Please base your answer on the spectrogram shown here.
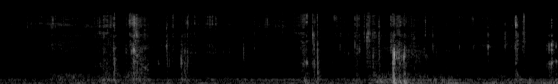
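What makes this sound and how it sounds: A utility knife blade peels and shaves the teal outer layer off a solid soap bar with a purple glitter core, held in the hand. Crisp, irregular scraping and crunchy tearing sounds come in short bursts with bright edges, over quiet low background noise.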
